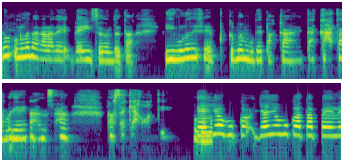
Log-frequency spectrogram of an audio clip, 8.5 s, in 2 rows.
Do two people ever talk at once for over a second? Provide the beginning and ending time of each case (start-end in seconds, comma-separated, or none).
none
